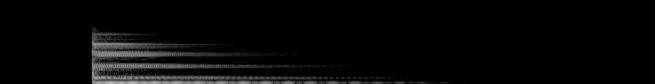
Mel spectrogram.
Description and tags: notification 2 (bad)
A negative game/computer sound
bad, game, notification, pick-up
